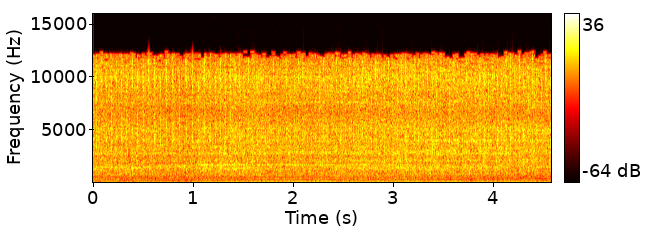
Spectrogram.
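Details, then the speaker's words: 1991 Chrysler LeBaron convertible 3.0 V6, cold start after nearly 7 months sitting through a Minnesota winter, warming up: steady low even idle with no lifter tick standing out, quieter than usual after sitting; normal idle. "usually the lifters on these three o's make a little bit more noise too after they sat but wasn't too bad"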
